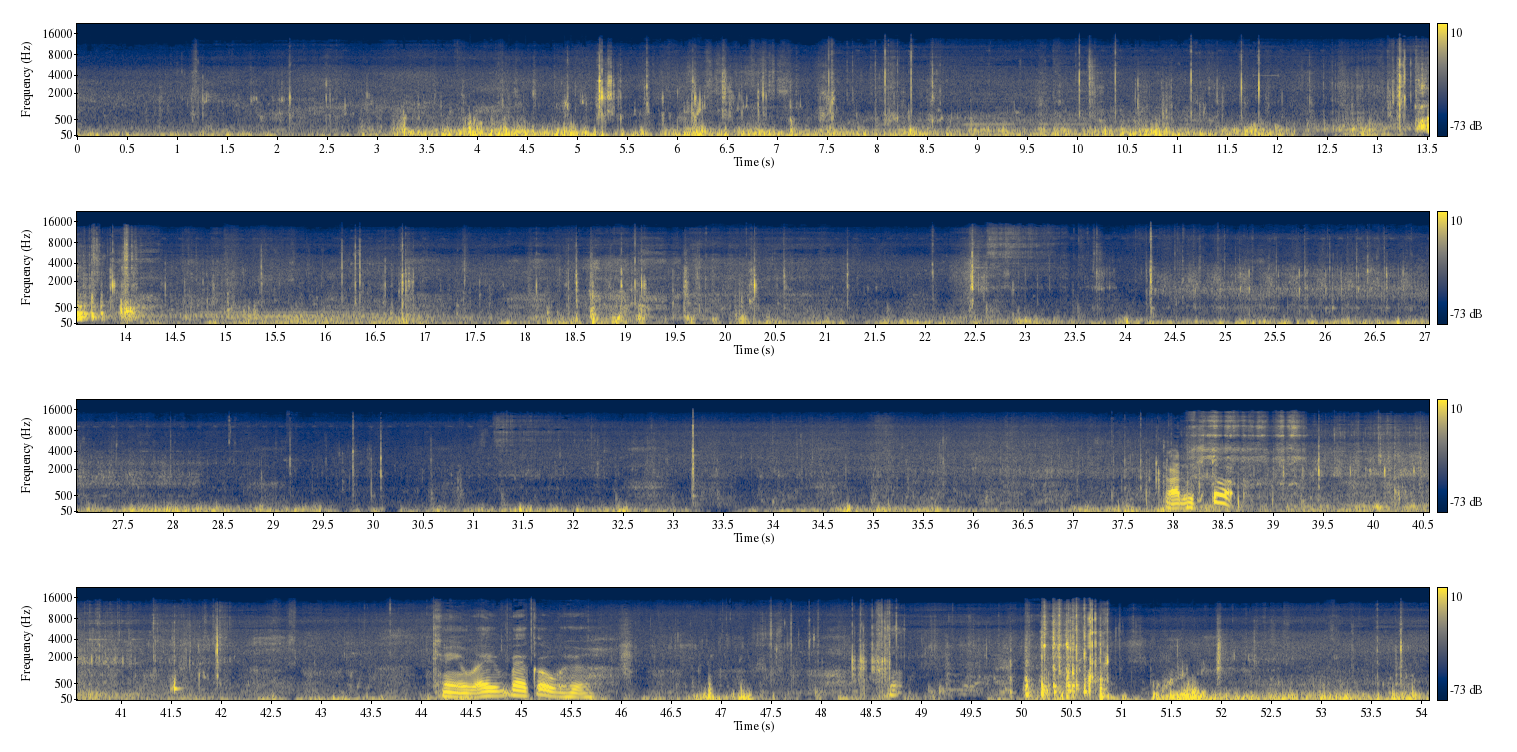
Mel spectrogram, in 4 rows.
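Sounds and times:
water lapping at boat: 0:00.0 - 0:54.0
wind rumbling on microphone: 0:00.0 - 0:54.0.

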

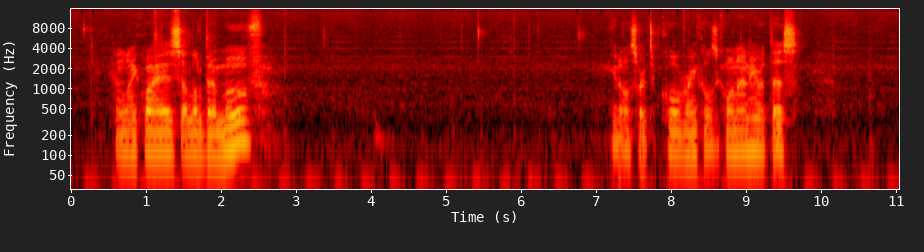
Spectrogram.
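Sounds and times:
faint steady low hum: 0:00.0 - 0:11.0.

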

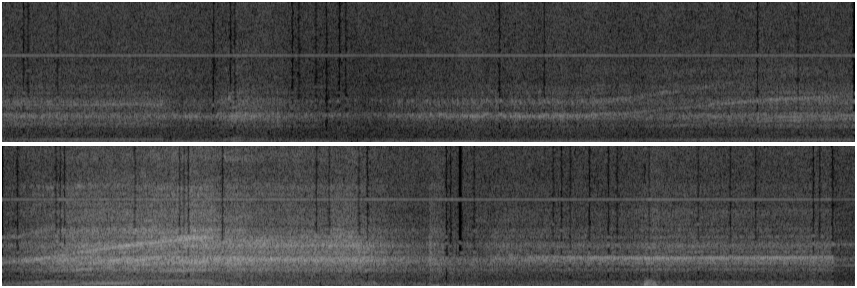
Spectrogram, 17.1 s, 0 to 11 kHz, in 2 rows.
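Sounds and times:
motorcycle engine accelerating: 0:00.0 - 0:17.0
wind and road noise: 0:00.0 - 0:17.0.

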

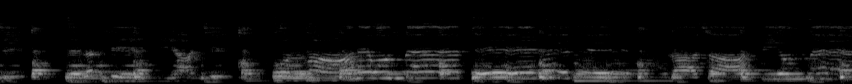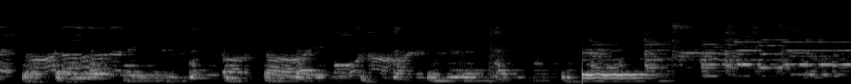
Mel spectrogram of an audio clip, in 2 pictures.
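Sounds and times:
man singing: 0:00.0 - 0:13.3
instrumental backing track: 0:00.0 - 0:17.0.

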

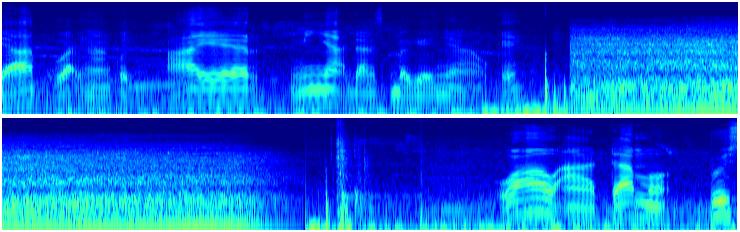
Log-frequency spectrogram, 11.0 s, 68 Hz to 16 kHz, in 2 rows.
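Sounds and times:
truck engine rumble: 0:04.2 - 0:07.8
road and tyre noise: 0:04.2 - 0:09.3.

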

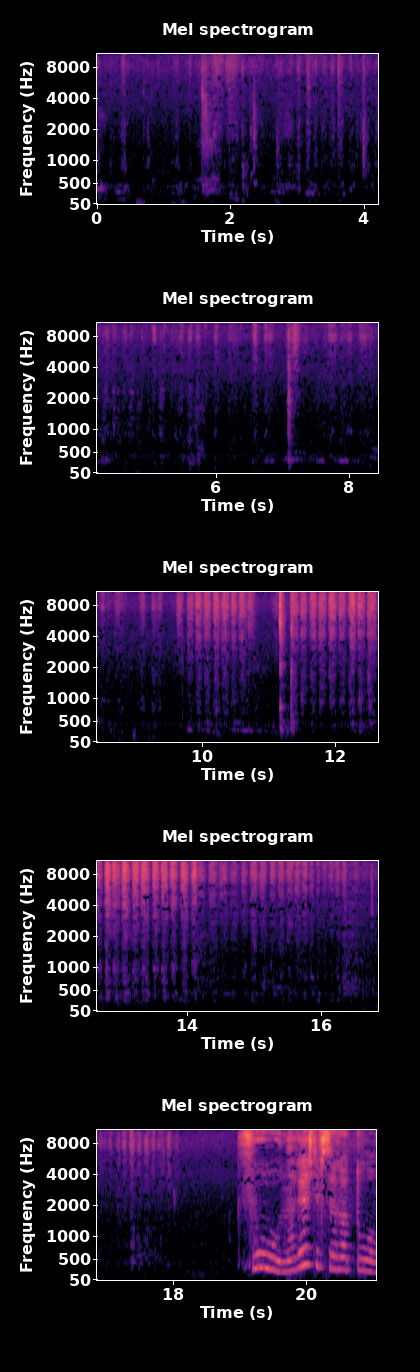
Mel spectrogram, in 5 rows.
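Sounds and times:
pencil scratching on paper: 0:00.0 - 0:18.1.

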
